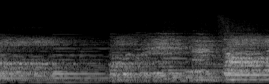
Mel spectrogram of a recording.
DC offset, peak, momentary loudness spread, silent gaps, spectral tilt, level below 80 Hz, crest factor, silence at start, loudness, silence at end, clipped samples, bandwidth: under 0.1%; -14 dBFS; 10 LU; none; -5 dB/octave; -80 dBFS; 18 dB; 0 s; -31 LUFS; 0 s; under 0.1%; 14 kHz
